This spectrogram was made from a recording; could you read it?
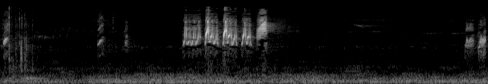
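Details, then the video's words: Flamboyan singing energetically with tight, rattling chatter: scattered short chips, then a loud two-second run of rapid high buzzy notes, a lull, and a final brief chirp, low hum behind. "Burung Flamboyan Gacor Emosi Ngebren Rapat Nyerecet"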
